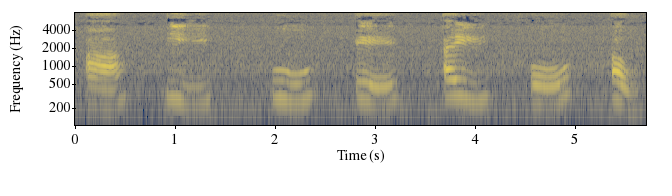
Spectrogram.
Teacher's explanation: जिन स्वरों को उच्चारने में ह्रस्व स्वर से दुगुना समय लगता है वे दीर्घ स्वर कहलाते हैं। आ, ई, उ, ए, ऐ, ओ, औ, ये 7 होते हैं।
